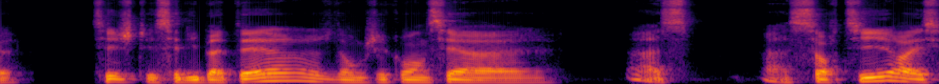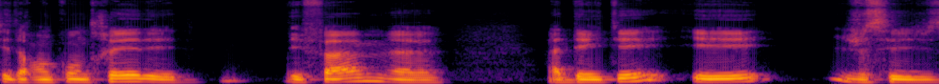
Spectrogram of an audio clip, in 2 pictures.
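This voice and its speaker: A man's voice: mid-range voice, mellow. A man from France in his thirties, talking casually as an interview guest, hesitant with many fillers and restarts.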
